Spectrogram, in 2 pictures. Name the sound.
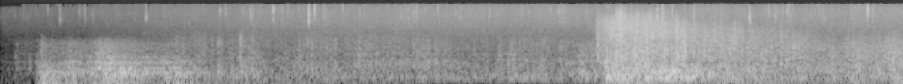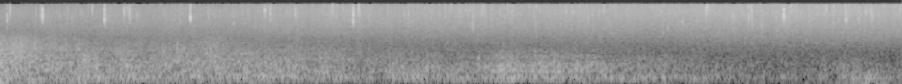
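rain and thunder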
